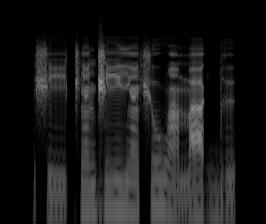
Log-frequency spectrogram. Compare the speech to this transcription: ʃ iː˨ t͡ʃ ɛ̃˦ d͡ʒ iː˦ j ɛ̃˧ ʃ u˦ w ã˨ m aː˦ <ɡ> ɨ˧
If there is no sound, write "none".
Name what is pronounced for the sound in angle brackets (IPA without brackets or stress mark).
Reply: ɡ͡b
